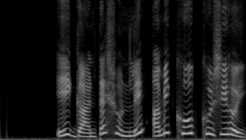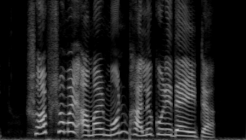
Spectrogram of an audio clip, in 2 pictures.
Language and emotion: Bengali, happy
